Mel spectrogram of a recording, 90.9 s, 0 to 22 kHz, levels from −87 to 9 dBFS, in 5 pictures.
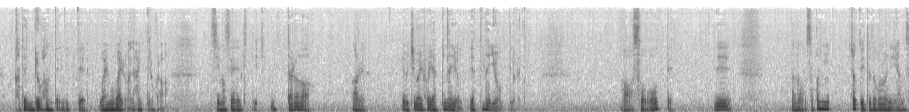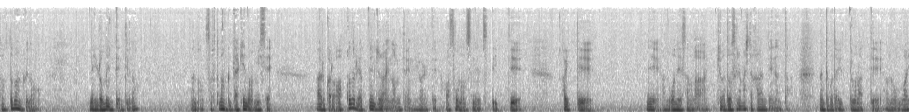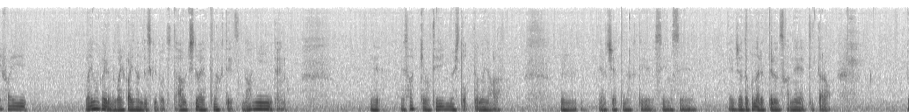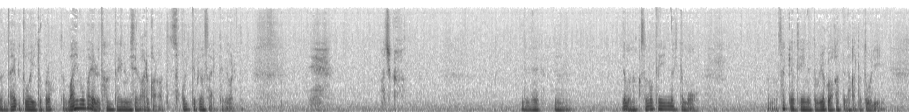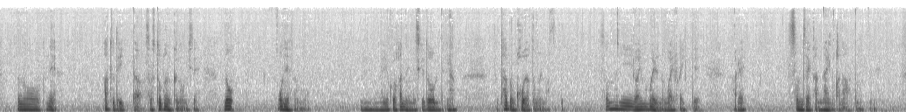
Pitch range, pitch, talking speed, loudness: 90-110 Hz, 95 Hz, 300 characters per minute, -23 LUFS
